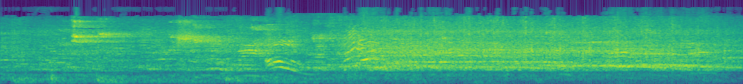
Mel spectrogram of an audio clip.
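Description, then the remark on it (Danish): A busy sports hall: repeated ball bounces thud irregularly against a steady roar of crowd noise, shouts and squeaking shoes, with voices echoing throughout. “For det er jo selvfølgelig lyden fra en sportshal, hvor der bliver gået til den.”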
